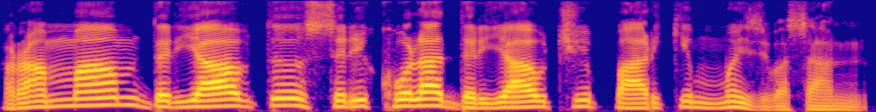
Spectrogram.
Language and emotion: Kashmiri, neutral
